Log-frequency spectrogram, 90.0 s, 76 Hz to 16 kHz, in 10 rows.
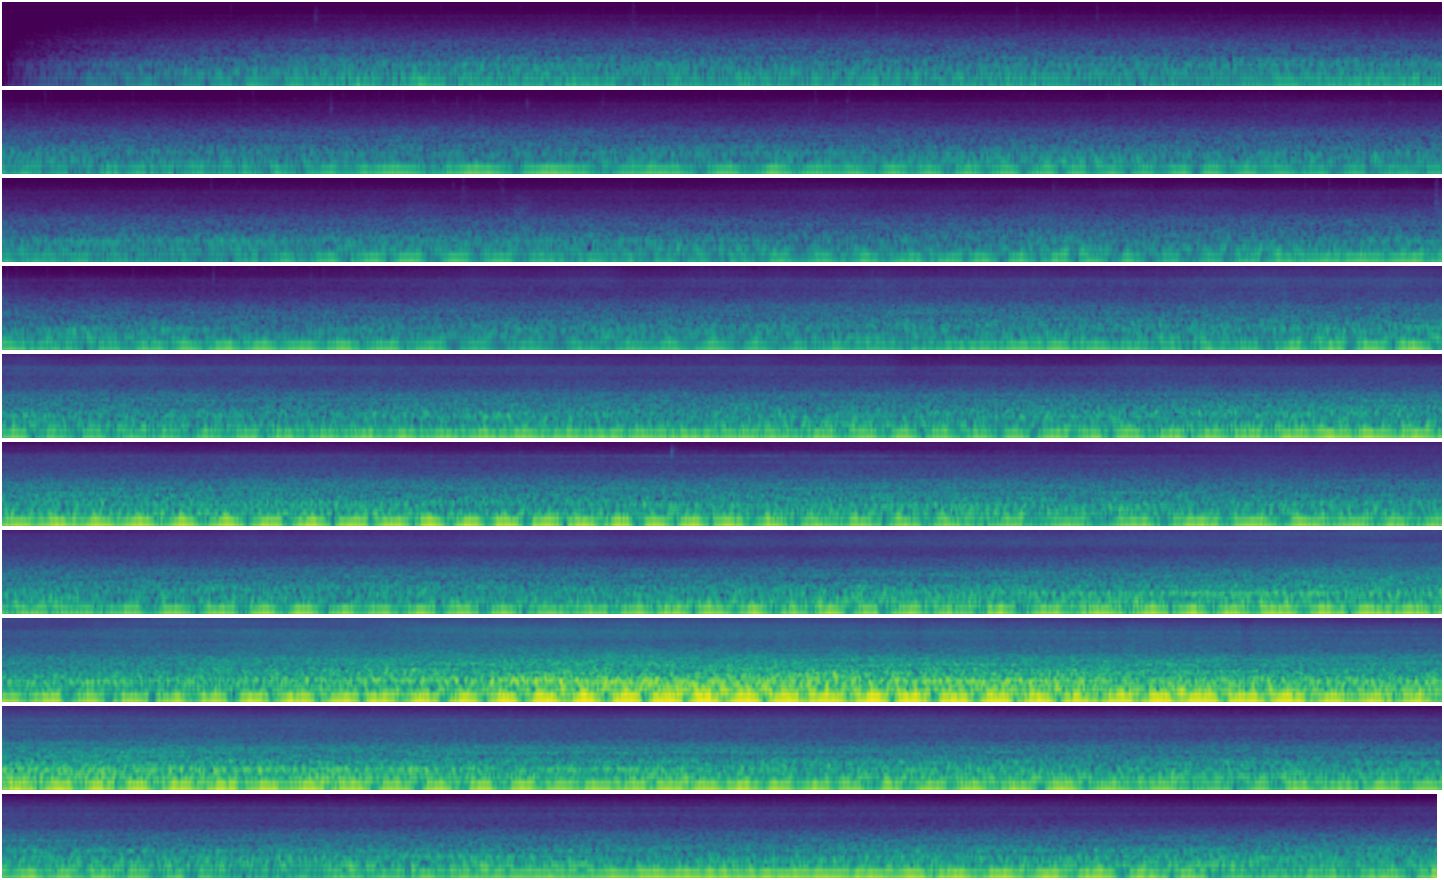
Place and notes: Maribor, Trg Leona Stuklja - cleaning machine
a loud and deep humming cleaning machine at work on the Leona Stuklja square.
(PCM D-50 internal mics)
Maribor, Slovenia, July 2012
